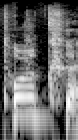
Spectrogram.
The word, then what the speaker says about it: torque: 영어로는 TORQUE가 되죠. 톨크가 돼요. 톨크. 예. 발음 잘 해보세요.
